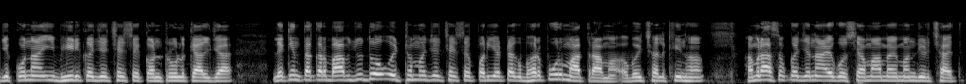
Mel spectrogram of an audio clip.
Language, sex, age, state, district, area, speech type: Maithili, male, 45-60, Bihar, Darbhanga, rural, spontaneous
